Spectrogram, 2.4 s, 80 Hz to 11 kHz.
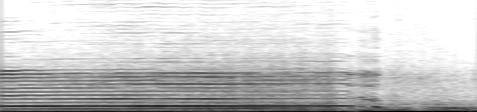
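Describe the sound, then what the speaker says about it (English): Turbocharged KA engine in a Nissan S14 240SX revving hard and bouncing off the rev limiter, a loud, steady high-pitched drone that stutters briefly near the end, heard from inside the car. "Up, hit the rev limiter."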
